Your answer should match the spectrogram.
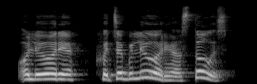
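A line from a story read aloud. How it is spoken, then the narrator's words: Loud wailing. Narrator (Russian): вопил Фрей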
